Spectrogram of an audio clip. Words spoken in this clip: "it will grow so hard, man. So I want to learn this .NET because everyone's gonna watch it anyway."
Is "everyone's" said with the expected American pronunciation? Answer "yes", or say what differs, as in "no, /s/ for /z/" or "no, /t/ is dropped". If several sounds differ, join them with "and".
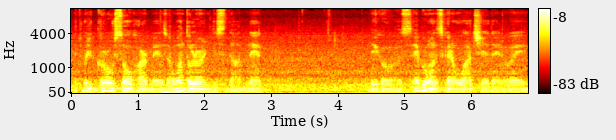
no, /s/ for /z/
